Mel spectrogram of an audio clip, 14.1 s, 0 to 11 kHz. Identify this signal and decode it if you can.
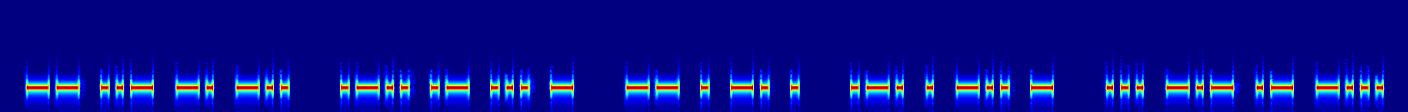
Morse code, heard as a keyed tone, about 16 wpm, 600 Hz. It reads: MUND LAST MENE REDT SKAB
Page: Korte danske ord 16wpm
